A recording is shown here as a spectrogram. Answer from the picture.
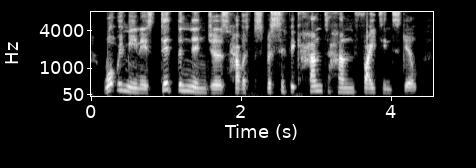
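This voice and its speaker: This man has an English accent and a fairly high pitch, talking at a moderate pace with lively intonation. The sound is dry and close, with no echo. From England. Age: 40s. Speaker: historian. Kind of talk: interview.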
